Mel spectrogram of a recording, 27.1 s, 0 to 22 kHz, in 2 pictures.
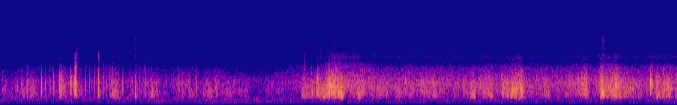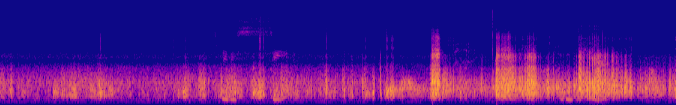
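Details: Home Doppler at 11 weeks of a triplet pregnancy picks up a rapid whooshing fetal heartbeat, about 175 beats a minute.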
